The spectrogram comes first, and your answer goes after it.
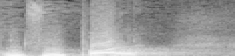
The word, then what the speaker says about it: Drupal: Ça se prononce Drupal.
